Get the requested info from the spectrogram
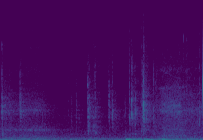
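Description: Faint typing on a computer keyboard: a few scattered keystrokes, mostly in the second half.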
